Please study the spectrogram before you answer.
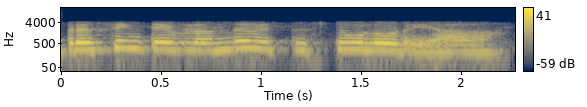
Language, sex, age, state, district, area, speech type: Tamil, female, 18-30, Tamil Nadu, Chennai, urban, conversation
